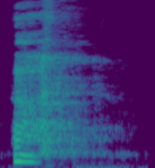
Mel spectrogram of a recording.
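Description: A man's long sigh: a brief voiced start, then a breathy exhale that fades away over about a second and a half.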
